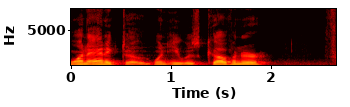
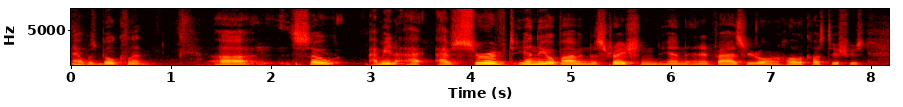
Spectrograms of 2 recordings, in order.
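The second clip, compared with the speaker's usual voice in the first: usual speaking voice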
